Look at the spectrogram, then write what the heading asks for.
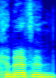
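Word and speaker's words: Cynefin: the moment hands up if you've heard of kinevin before it's felt c-y-n-e-f-i-n now you know that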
